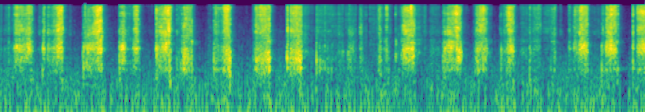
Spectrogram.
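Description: A hand-held piece of sandpaper rubbed in short strokes, two or three a second, along the cut edge of a foam board circle to clean up the edge.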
